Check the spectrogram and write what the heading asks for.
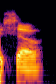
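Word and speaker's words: Rousseau: Oh, it's Rosu. – Oh, maybe we're all stupid. – Yeah, all right, well, he's super dominant. – Rosseau. That's how you say it. Rosseau. Gregory Rosseau.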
